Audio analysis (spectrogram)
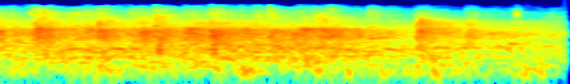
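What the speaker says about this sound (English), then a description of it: "chanting MVP." Crowd at a high school varsity basketball game chanting MVP during a tournament awards moment, a steady roar of many voices with rhythmic swells mixed with clapping, loud and close throughout.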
